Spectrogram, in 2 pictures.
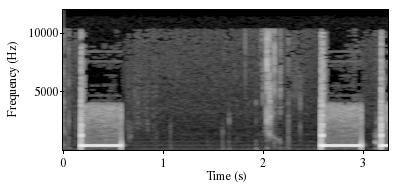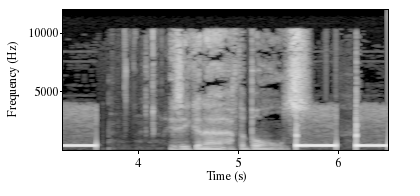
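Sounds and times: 
outgoing telephone call ringing tone: 0:00.2 - 0:00.6, 0:02.6 - 0:03.6, 0:05.6 - 0:06.4
speech: 0:04.4 - 0:05.8.

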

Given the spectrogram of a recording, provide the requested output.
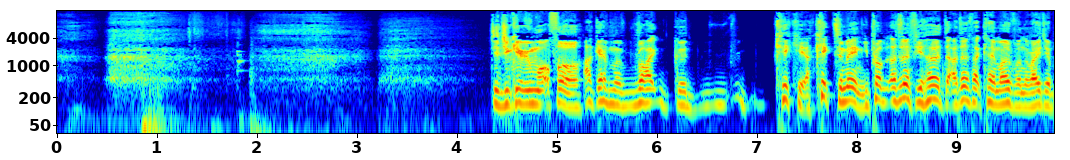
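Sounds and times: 
heavy out-of-breath breathing with gasping and snorting exhalations: 0:00.0 - 0:04.3
speech: 0:04.4 - 0:09.9.

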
